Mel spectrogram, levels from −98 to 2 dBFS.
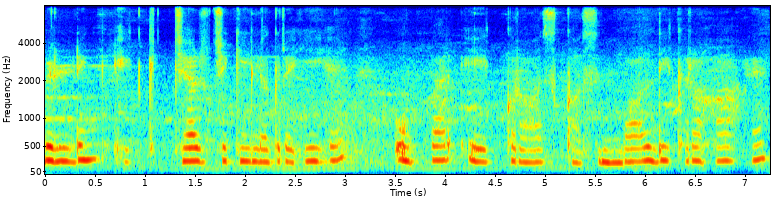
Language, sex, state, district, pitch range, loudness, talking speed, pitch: Hindi, female, Chhattisgarh, Korba, 230-250 Hz, -20 LUFS, 125 wpm, 235 Hz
